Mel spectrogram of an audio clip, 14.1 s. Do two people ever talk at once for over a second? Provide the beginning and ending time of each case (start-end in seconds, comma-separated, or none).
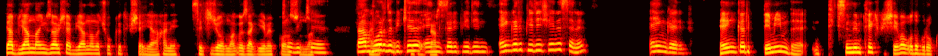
5.5-6.8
